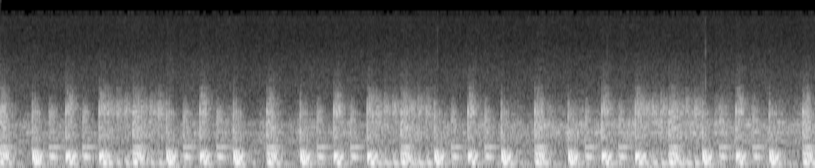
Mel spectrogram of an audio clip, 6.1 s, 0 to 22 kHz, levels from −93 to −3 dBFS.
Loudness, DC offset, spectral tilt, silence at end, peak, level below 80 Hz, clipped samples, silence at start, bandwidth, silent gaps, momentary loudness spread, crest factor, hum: -20 LUFS; under 0.1%; -9 dB/octave; 0 s; -4 dBFS; -36 dBFS; under 0.1%; 0 s; 8.4 kHz; none; 2 LU; 16 dB; none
